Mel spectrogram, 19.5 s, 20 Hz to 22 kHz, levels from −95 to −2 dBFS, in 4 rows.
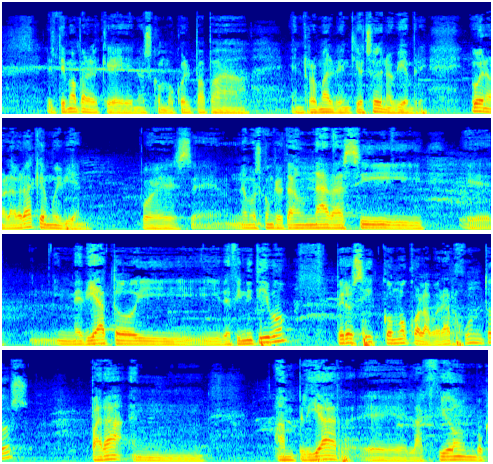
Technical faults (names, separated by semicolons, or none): CD scratch ticks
